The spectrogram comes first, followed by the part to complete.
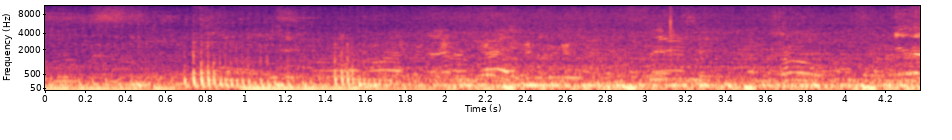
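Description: People talking in the background over a steady low rumble, with a couple of brief knocks about a second in.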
